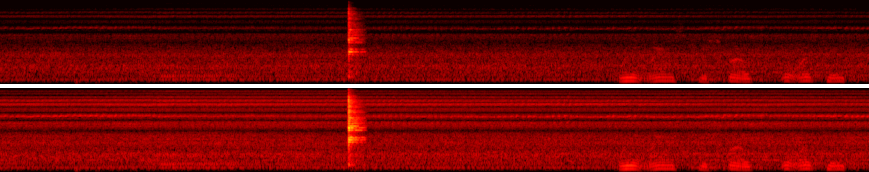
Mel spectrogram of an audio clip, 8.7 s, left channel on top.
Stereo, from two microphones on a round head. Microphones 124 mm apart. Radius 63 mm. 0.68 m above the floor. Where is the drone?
55° right (ahead or behind).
